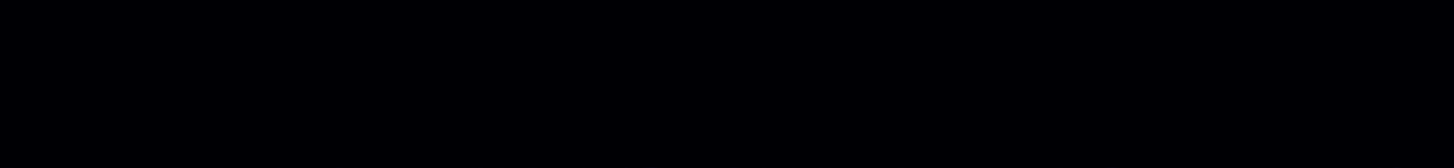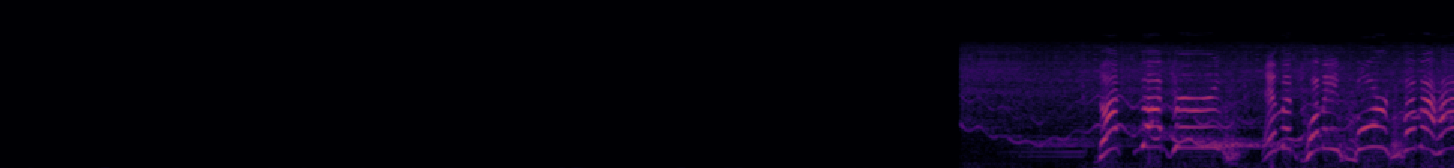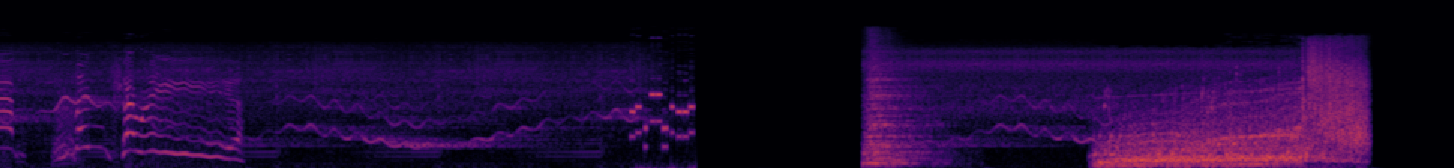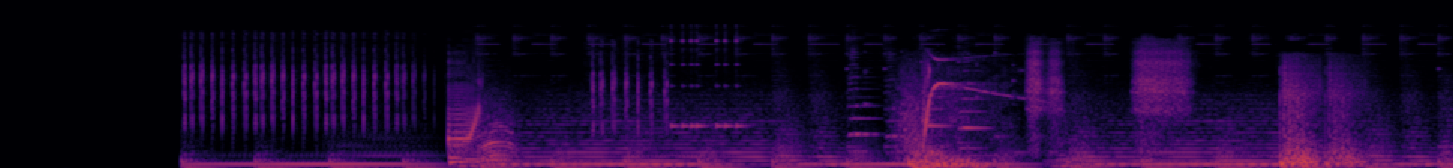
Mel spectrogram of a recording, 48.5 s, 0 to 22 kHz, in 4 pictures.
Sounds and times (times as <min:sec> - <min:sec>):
Speech: 0:21.3 - 0:26.3.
